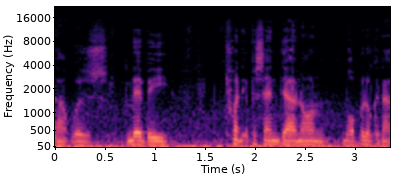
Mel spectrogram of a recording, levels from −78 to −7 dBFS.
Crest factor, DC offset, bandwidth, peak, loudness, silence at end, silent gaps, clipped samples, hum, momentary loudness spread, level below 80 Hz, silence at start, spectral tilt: 16 dB; under 0.1%; 15.5 kHz; -12 dBFS; -30 LUFS; 0 s; none; under 0.1%; none; 11 LU; -34 dBFS; 0 s; -6 dB/octave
